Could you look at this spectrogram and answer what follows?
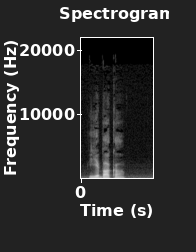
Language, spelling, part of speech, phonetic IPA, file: Polish, jebaka, noun, [jɛˈbaka], Pl-jebaka.ogg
